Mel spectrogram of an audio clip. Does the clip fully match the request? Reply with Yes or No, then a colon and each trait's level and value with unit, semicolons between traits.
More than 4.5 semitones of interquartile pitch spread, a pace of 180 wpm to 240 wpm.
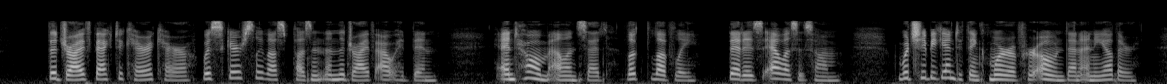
No: average, 3.5 semitones; average, 190 wpm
